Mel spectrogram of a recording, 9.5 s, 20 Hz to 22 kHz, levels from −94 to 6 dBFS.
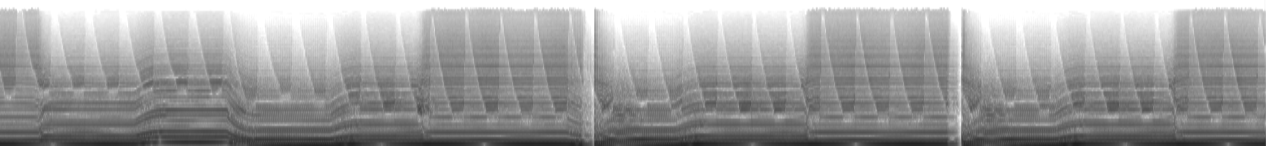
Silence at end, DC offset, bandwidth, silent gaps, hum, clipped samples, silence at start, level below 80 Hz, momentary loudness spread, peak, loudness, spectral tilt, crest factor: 0 s; under 0.1%; 9.2 kHz; none; none; under 0.1%; 0 s; -22 dBFS; 5 LU; -4 dBFS; -15 LUFS; -7.5 dB/octave; 10 dB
